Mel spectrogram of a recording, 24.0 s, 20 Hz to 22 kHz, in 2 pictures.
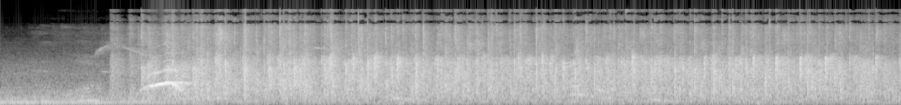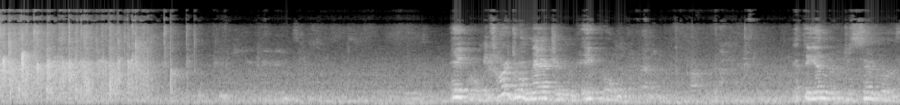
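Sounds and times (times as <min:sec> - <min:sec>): audience applauding: 0:01.4 - 0:14.8.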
